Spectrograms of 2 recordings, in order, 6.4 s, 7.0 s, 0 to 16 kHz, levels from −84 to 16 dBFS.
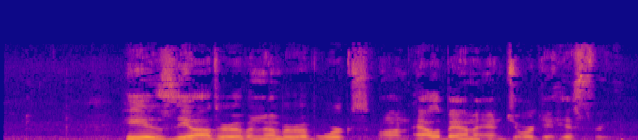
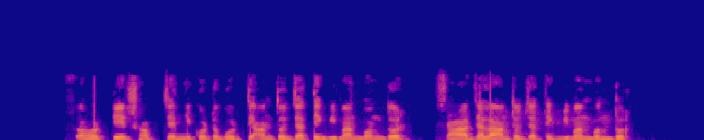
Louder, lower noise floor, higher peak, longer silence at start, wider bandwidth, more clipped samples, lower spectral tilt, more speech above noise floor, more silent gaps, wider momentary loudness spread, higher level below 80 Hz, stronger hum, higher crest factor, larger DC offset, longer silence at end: about the same, -18 LUFS vs -19 LUFS; second, -49 dBFS vs -80 dBFS; about the same, -2 dBFS vs -2 dBFS; first, 1.25 s vs 0.75 s; first, 11.5 kHz vs 7.8 kHz; neither; about the same, -5 dB/octave vs -6 dB/octave; second, 31 dB vs 62 dB; neither; first, 13 LU vs 7 LU; first, -48 dBFS vs -54 dBFS; neither; about the same, 16 dB vs 18 dB; neither; second, 0.35 s vs 0.75 s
